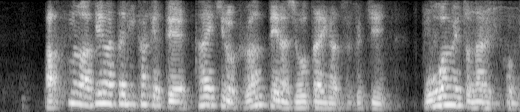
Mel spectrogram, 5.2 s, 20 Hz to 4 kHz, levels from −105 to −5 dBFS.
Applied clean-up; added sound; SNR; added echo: neural mask model DeepFilterNet 3.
